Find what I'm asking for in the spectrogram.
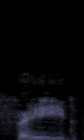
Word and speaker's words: said: 请注意 said 的发音 ,S-A-I-D. 你看到这个 A-I, 可能会想要把它念成 said, 可是这是错的，这是例外字。 AI 通常念 A，可是在这里要念作 E。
